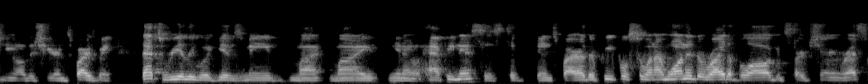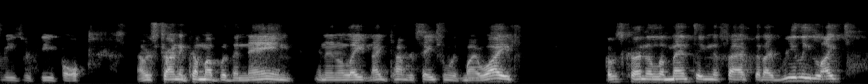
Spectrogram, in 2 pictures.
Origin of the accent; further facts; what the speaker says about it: Washington, District of Columbia, United States; also born or lived in Gulfport, Florida; now in Louisville, United States; I grew up in the restaurant business. I'm originally from the Washington, D.C. area.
